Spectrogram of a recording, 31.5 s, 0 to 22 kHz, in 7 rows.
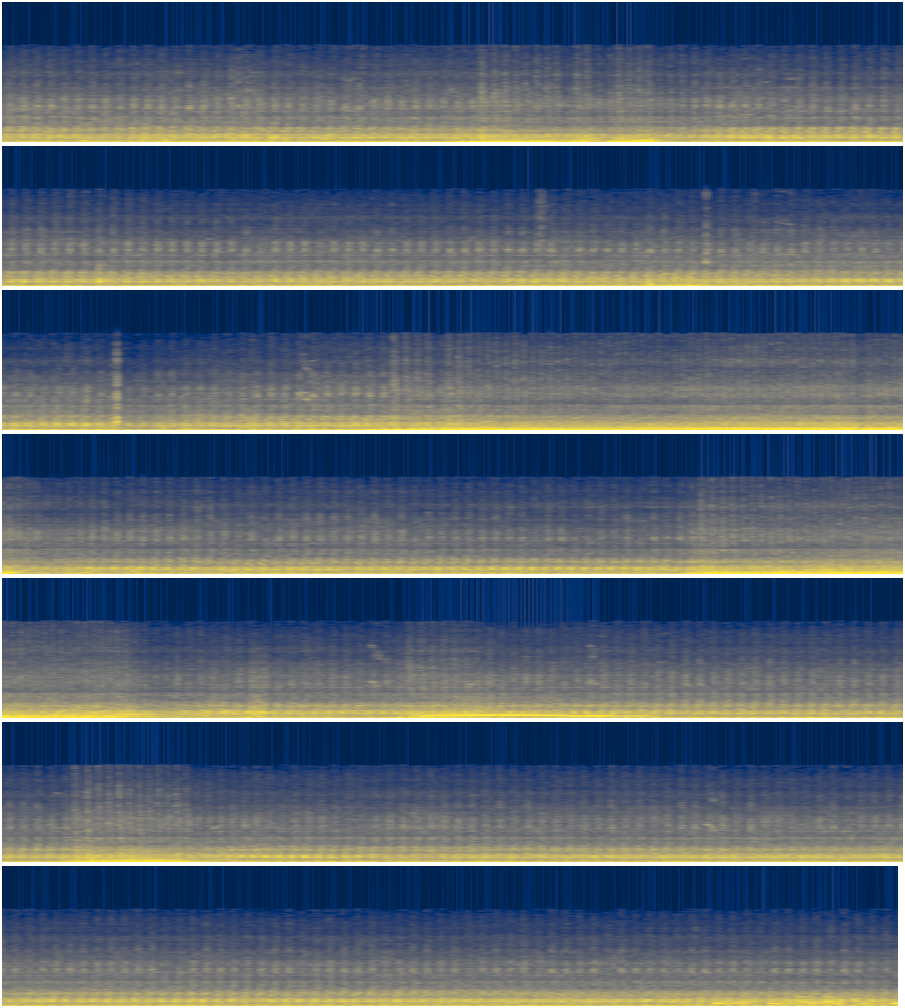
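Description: Go-kart engine heard from the driver's seat, running at a low, steady note and rising in pitch under throttle several times, about 2, 11, 17 and 23 seconds in.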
